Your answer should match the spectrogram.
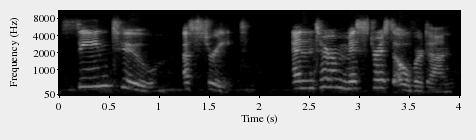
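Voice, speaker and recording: A woman's voice: high-pitched, big pitch swings, slow pace, highs cut off. A woman reading scripted stage directions aloud at a staged play reading.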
